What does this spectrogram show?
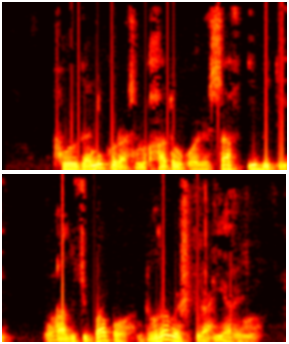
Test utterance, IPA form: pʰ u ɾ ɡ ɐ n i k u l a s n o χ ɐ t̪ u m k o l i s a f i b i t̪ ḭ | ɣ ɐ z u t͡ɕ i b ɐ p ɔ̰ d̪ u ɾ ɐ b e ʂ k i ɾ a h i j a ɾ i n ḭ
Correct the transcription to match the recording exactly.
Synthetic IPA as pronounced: pʰ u ɾ ɡ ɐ n i k u ɾ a s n u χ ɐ t̪ u m k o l i s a f i b i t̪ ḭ | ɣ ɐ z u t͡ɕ i b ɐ p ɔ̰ d̪ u ɾ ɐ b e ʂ k i ɾ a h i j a ɾ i n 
